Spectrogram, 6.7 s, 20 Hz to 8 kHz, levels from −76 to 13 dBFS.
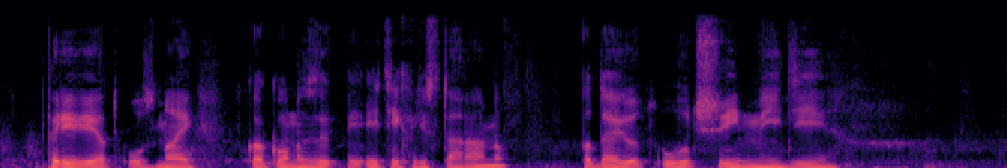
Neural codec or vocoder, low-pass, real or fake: codec, 16 kHz, 2 kbps, X-Codec, HuBERT features, trained on balanced general audio; 7.2 kHz; fake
